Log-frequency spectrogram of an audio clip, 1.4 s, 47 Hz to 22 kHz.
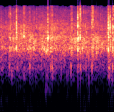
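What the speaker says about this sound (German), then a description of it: "Applaus bitte, mal einmal für die Kinder" Brief, bright audience applause at a gamescom 2015 panel discussion on television and gaming: loud, dense clapping from a crowd, continuous and close throughout.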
